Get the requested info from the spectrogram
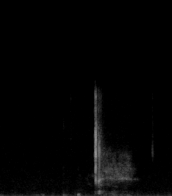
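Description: Near silence, broken about a second in by one short click and a brief faint hiss.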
